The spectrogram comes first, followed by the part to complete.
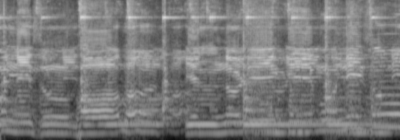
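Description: Yakshagana ensemble music: a melodic vocal line that bends and glides over a steady drone, with drum strokes and jingling percussion.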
